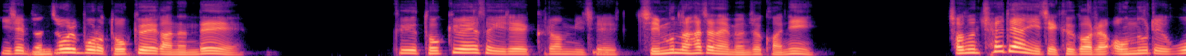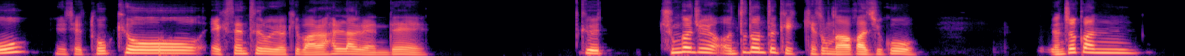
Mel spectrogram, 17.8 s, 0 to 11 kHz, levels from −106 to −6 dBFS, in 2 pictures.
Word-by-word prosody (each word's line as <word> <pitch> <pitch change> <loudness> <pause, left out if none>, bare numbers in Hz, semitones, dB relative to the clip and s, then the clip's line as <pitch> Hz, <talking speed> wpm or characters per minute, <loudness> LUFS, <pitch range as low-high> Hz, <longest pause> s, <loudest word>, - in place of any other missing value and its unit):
이제 170 +1 -2
면접을 205 - +3
보러 195 -4 +2
도쿄에 155 +5 +1
가는데 125 -1 -1 1.1
그 185 -1 0
도쿄에서 195 +4 +1
이제 145 -2 -1
그럼 140 -2 -7
이제 125 0 -8 0.2
질문을 180 +4 +1
하잖아요 180 -7 +2
면접관이. 125 +2 -4 1.0
저는 200 +3 +2
최대한 285 -1 +4
이제 145 -4 -1
그거를 135 0 +1
억누르고 175 - 0 0.2
이제 135 -1 -9
도쿄 185 - +3
악센트로 155 +1 -2
이렇게 130 0 -3
말을 125 +1 0
하려고 150 -2 +1
그랬는데 120 -1 -4 1.2
그 180 -2 +3 0.4
중간 255 +4 +3
중간에 230 -3 0
언뜻언뜻 235 +8 0
계 165 - -3
계속 155 +3 -6
나와 130 -1 +4
가지고 135 0 0 1.0
면접관분이 210 - -1
155 Hz, 310 characters per minute, -23 LUFS, 135-190 Hz, 1.2 s, 최대한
